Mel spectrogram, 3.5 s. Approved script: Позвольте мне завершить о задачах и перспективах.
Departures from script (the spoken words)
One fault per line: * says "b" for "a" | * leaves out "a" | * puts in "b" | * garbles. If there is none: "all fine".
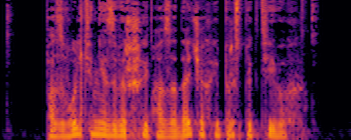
all fine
